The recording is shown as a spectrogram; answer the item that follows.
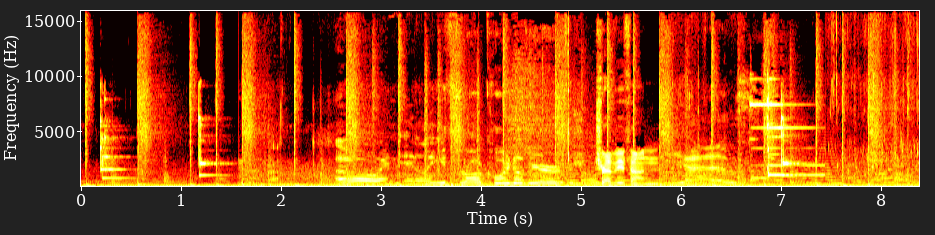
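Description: Heads Up! phone game countdown beeps, a lower one then a higher one about a second apart, followed by a man's wordless vocalising with sliding pitch as he acts out a clue. A bright game chime sounds about seven seconds in, over a steady low hum.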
